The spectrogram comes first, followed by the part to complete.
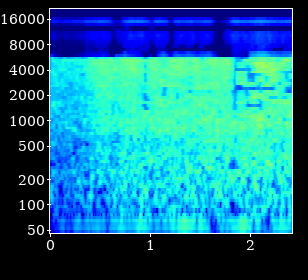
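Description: A man's soft, breathy laughter close to a clip-on microphone: a rushing noise with no voiced sound, slowly growing louder.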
